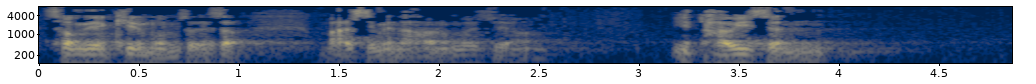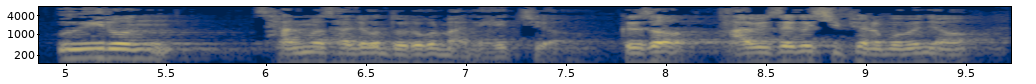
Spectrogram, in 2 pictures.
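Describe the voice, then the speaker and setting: A male preacher tells stories to his congregation and turns often to address them directly. His voice has a gravelly edge, and it rings out in a large church hall with long reverb. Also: lowish voice, normal speed. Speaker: pastor. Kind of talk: sermon.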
